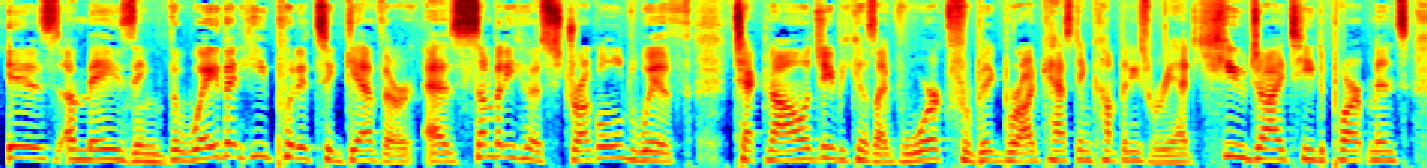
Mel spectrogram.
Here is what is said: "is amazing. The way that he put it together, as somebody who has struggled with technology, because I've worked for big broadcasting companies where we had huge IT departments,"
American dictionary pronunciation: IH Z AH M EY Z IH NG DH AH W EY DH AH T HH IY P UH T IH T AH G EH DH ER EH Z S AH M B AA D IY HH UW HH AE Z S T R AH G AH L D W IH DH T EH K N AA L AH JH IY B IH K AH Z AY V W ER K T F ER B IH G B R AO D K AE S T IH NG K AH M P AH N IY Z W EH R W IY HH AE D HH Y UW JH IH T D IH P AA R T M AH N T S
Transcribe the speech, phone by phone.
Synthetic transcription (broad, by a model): IH Z AH M EY Z IH NG DH AH W EY DH AH T HH IY P UH T IH T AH G EH DH ER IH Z S AH M B AA D IY HH UW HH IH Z S T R AH G L D W IH DH T EH K N AA L AH JH IY B IH K AH Z AY V W ER K T F ER B IH G B R AO D K AE S T IH NG K AH M P AH N IY Z W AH R W IY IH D HH Y UW JH IH T D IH P AA R T M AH N T S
